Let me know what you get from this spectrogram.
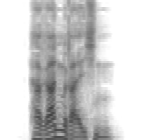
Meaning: to reach
- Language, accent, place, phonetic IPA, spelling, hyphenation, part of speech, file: German, Germany, Berlin, [hɛˈʁanˌʁaɪ̯çn̩], heranreichen, he‧r‧an‧rei‧chen, verb, De-heranreichen.ogg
